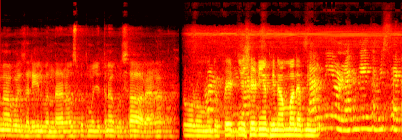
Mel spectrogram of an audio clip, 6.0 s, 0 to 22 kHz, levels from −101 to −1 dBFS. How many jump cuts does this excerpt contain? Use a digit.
1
